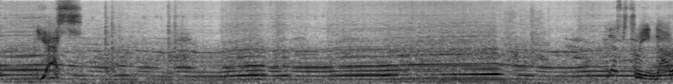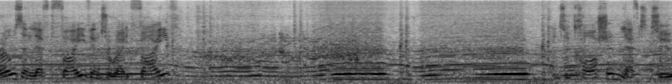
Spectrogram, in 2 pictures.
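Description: A rally car engine drones and revs steadily up and down.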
